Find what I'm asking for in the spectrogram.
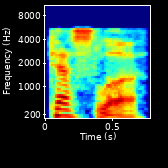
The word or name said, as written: tesla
